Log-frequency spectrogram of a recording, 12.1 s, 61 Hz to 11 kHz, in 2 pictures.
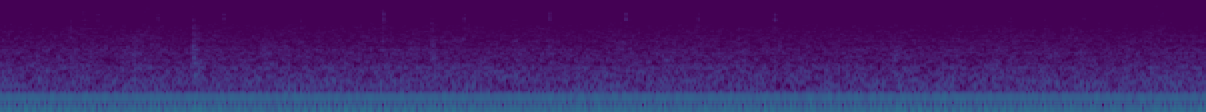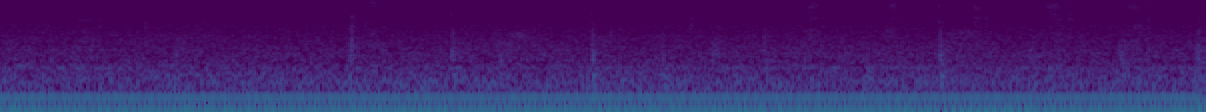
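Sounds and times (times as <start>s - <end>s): steady low hum: 0.0s - 12.0s
stylus scratching on tablet: 0.3s - 3.9s, 4.9s - 6.9s, 7.8s - 12.0s.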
